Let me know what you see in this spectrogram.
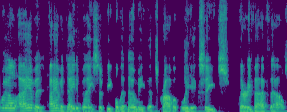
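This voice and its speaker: A man with a fairly high pitch speaks at a moderate pace with hardly any pauses, ordinary pitch variation and very even loudness. It is a plain, everyday voice. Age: 60s. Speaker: commercial real estate businessman and sales recruit. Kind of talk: testimony on a team call.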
